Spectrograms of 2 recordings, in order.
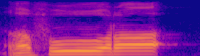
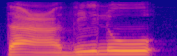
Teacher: ختم صوت حروف المد بهمزة عند الوقف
